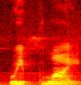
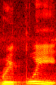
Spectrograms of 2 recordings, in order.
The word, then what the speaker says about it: reply: Reply. It's not reply, it's reply. Reply straight on the second syllable.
